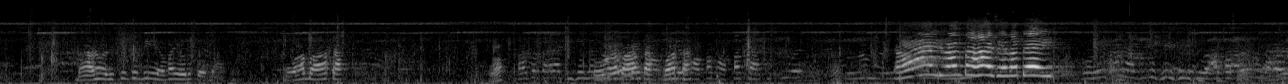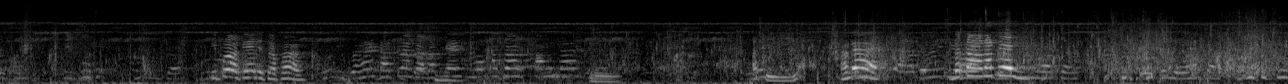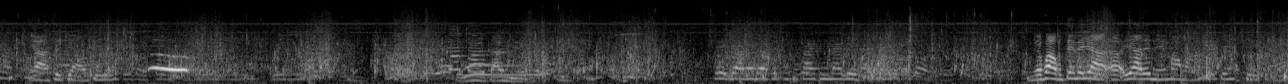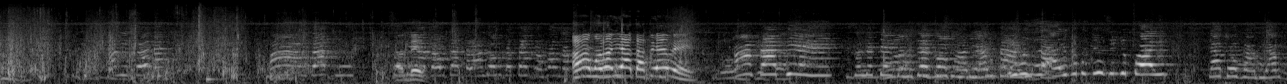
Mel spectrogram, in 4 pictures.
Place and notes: Malobbi, Suriname - women from Mailobbi walking to their fields
women from Mailobbi walking to their fields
